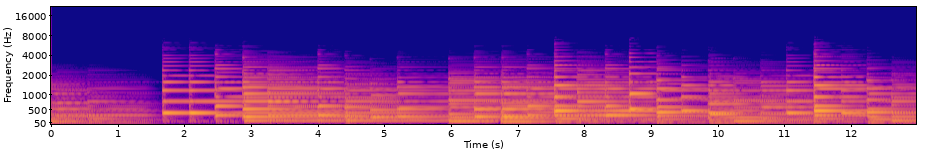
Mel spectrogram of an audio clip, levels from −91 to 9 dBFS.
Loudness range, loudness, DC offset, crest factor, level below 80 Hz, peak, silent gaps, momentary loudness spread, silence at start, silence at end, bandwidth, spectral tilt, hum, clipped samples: 3 LU; -19 LUFS; under 0.1%; 16 dB; -48 dBFS; -2 dBFS; none; 12 LU; 0 s; 0 s; 5.2 kHz; -7 dB/octave; none; under 0.1%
